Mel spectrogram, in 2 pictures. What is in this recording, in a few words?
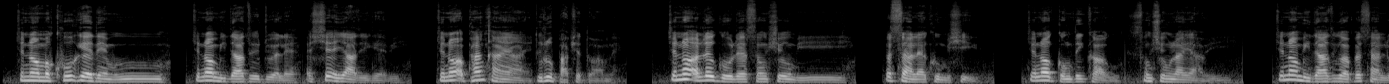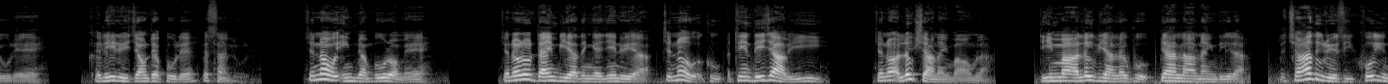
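Burmese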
